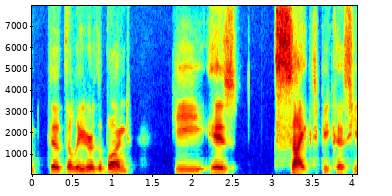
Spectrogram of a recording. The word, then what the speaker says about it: Bund: with okay this bone how do you pronounce it the Boone group that they yeah you can say Bund b d correct me from wrong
